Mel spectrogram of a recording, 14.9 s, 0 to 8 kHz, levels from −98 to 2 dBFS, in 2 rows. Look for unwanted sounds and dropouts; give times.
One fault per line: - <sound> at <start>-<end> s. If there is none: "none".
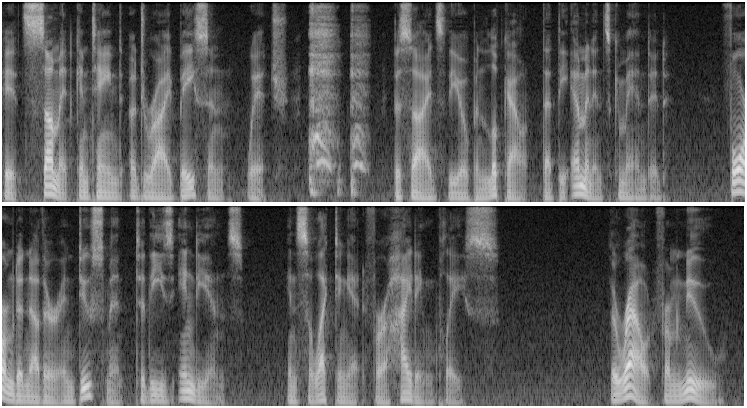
- cough at 3.0-3.7 s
